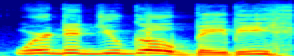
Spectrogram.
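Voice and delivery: high, loud mock-sweet coo; sing-song fake tenderness; mock lovey-dovey boyfriend. Reading boyfriend's text in mock voice.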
